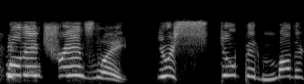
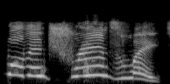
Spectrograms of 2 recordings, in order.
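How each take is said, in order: First: Slow, high, loud enraged demand; enraged father yelling at the daughter; retold yell. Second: Slow, high, loud snapping demand; angry father at the daughter; retold yell. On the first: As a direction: shout it slowly word by word. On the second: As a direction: bark it slowly at her. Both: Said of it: "I'm like".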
